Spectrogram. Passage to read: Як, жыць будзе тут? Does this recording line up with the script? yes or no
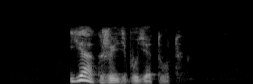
yes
